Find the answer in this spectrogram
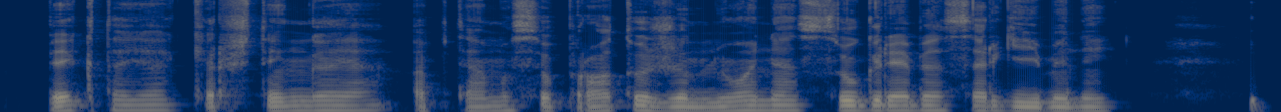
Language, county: Lithuanian, Vilnius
